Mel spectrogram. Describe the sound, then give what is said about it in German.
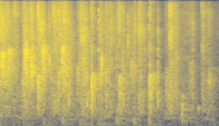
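An audience applauds, a dense, steady patter of many hands clapping for about three seconds at a fairly even loudness, with a few sharper claps standing out. “bitte Deutsch Applaus, Deutsch.”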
